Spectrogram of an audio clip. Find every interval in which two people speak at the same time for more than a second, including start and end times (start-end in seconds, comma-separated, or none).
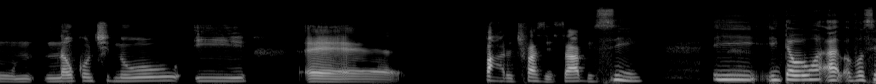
none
